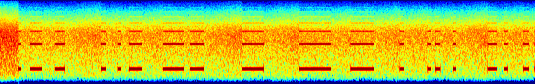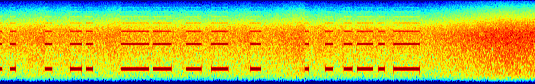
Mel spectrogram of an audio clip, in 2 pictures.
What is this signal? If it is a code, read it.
Beeps of irregular length, with radio static. There is no code.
